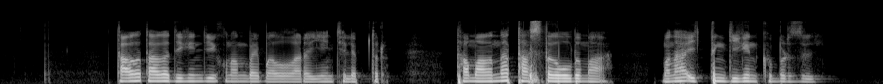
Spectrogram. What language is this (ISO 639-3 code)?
kaz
